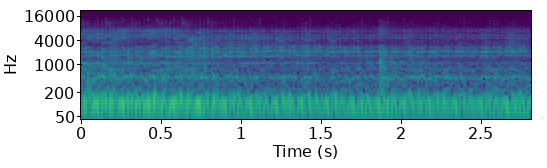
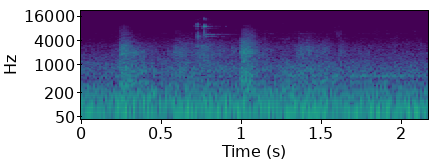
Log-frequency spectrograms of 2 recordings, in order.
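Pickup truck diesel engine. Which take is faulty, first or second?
second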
